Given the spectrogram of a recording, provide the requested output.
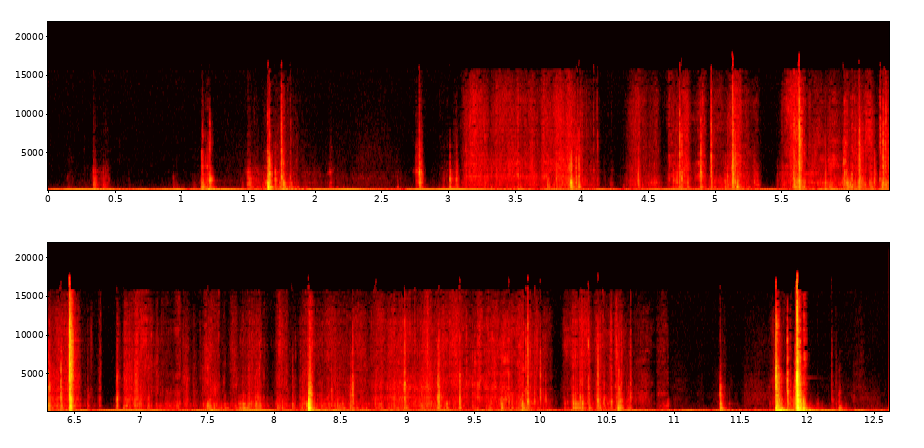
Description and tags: Opening and closing of glovebox in Ford Taurus with rummaging around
